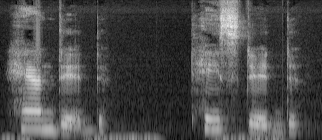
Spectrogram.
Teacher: The ed in handed and tasted ended with an id sound.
